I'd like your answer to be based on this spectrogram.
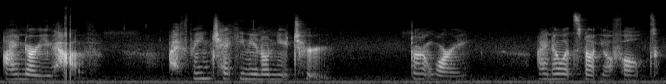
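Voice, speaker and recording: A woman playing a ghostly woman in an audio drama, relieved to be heard, brisk and blunt. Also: fairly high pitch, fairly even intonation, pushed and bright, full character voice, rough recording. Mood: reassuring. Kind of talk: audio fiction acting.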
